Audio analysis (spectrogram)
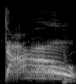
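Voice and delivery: sudden high yelp of pain. Retold or imitated. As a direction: yelp like a sharp noise hurt your ears. Wincing at a dropped plate.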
